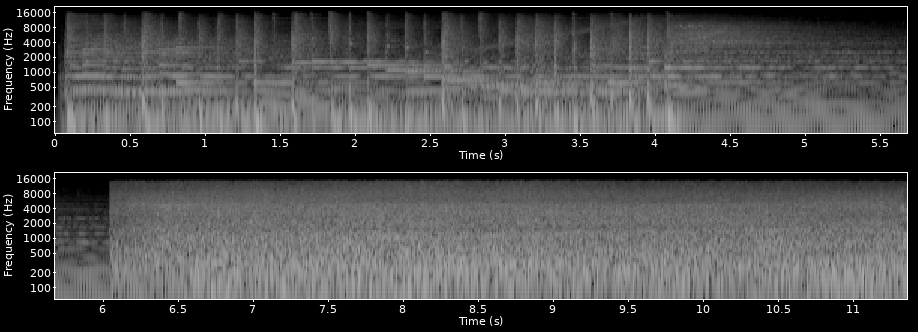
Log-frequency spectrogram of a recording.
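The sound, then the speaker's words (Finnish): A short musical passage fades out, then a steady, loud rush of waves washes against a lake shore near a village in Finland, a continuous churning of water with no voices. “Auto iskee rantaan Lataniaksen kylän tuntumassa. Äänimaailma on huikaiseva.”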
